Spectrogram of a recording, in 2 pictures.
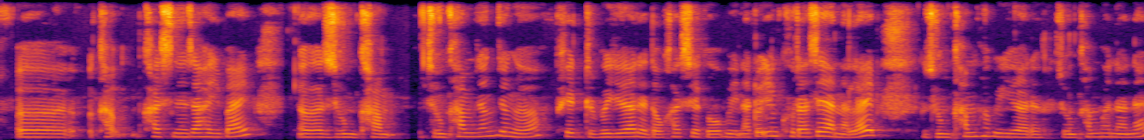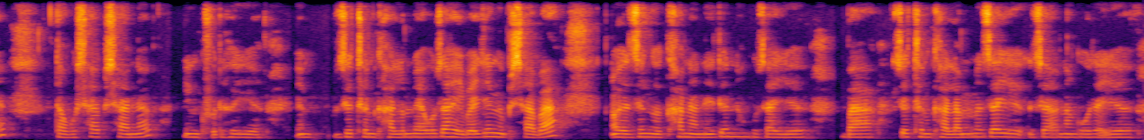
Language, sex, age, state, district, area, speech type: Bodo, female, 45-60, Assam, Kokrajhar, rural, spontaneous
